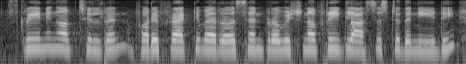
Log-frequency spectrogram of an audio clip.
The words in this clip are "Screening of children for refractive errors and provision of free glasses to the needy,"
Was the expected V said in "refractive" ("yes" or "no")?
yes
